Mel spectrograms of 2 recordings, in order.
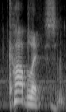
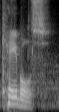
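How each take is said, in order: First: It is said in a mock French-Canadian accent. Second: It is said in a plain English accent.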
